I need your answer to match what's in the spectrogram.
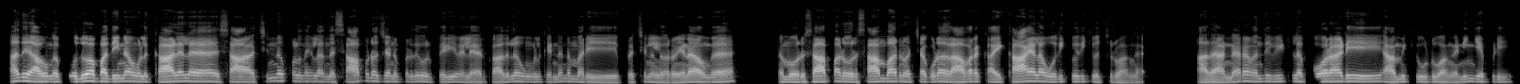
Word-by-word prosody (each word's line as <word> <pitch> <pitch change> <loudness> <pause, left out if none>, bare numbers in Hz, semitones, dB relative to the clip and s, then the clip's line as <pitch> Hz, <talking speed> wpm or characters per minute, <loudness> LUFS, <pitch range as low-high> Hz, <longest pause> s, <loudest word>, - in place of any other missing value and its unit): அது 165 +1 +3
அவுங்க 130 0 +3
பொதுவா 150 +5 +5
பார்த்தீங்கன்னா, 140 +1 +4
அவுங்களுக்கு 130 -3 -2
காலையில 145 +4 +5 0.3
ச - - -21 0.3
சின்ன 155 +3 -4
குழந்தைகள 140 -2 -5
அந்த 120 -2 -5
சாப்பாடு 145 +6 0
வச்சு 140 -2 -4
அனுப்புறது 125 +1 -7
ஒரு 120 - -8
பெரிய 115 +3 -3
வேலையா 105 -3 -2
இருக்கும். 95 -1 -4
அதில 130 +6 -3
உங்களுக்கு 120 -1 -6
என்னென்னமாரி 120 -3 -5 0.3
பிரச்சனைகள் 105 +1 -5
வரும்? 100 +1 -2
ஏன்னா, 120 +1 +3
அவுங்க 110 +1 -1 0.6
நம்ம 115 +1 -1
ஒரு 115 - -2
சாப்பாடு 135 +2 +4
ஒரு 115 - -4
சாம்பார்ன்னு 130 +1 +3
வச்சா 125 +1 -3
கூட 135 - +1
அதில 115 -3 +4
அவரைக்காய் 120 -3 0
காயெல்லாம் 145 +1 +5
ஒதுக்கி 130 +1 -7
ஒதுக்கி 125 -1 -7
வச்சுருவாங்க. 100 -3 -8 0.7
அத 110 - +1
அந்நேரம் 135 +6 -1
வந்து 135 +2 -5
வீட்ல 140 0 -4 0.2
போராடி 135 +3 +4 0.4
அமுக்கி 130 +2 -6
விடுவாங்க. 110 -3 -4
நீங்க 130 +1 -5
எப்பிடி? 120 -2 -9
125 Hz, 180 wpm, -23 LUFS, 115-135 Hz, 0.7 s, பொதுவா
